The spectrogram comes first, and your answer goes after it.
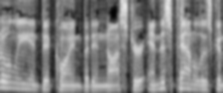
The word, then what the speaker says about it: Nostr: to everybody not only in Bitcoin but in Noster and this panel is going to be great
